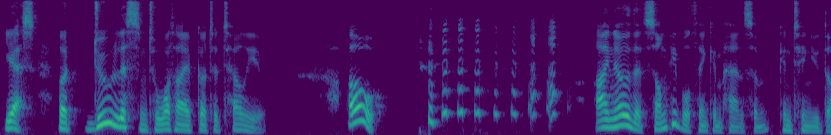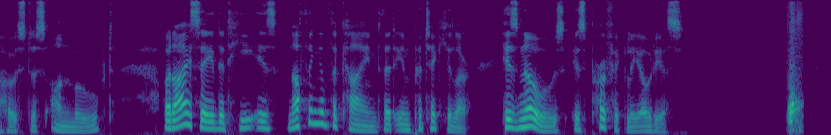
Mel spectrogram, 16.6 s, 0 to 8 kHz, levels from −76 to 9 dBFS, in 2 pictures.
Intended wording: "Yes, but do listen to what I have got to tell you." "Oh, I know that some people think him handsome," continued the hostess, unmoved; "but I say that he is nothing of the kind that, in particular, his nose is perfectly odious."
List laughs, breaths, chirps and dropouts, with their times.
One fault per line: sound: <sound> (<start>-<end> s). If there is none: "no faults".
sound: laugh (4.2-5.7 s)
sound: whoosh (16.2-16.4 s)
